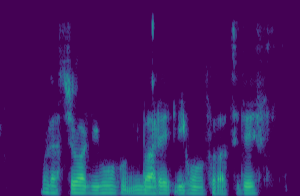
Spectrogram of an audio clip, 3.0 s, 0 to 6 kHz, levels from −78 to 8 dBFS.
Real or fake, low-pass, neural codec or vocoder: fake; 5.4 kHz; codec, 16 kHz, 4.8 kbps, FACodec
